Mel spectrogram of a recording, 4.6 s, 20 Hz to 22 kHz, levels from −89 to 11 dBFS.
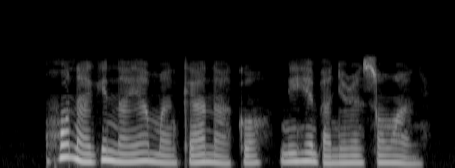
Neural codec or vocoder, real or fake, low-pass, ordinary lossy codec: none; real; 5.4 kHz; none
